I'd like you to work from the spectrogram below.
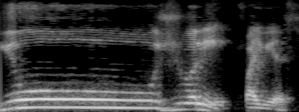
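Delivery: "usually" held out very long and high; long drawn "usually". Shown as a demonstration. Teacher stressing to class, long high "usually". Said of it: "ये यू इतना लंबा क्यों था".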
